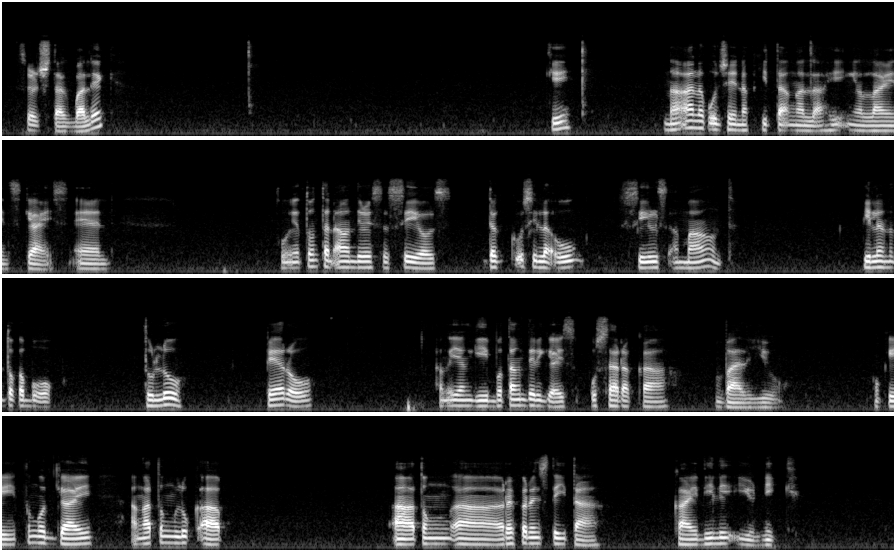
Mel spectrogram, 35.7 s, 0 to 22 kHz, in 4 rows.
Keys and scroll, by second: 0.9 ctrl+f, 2.4 Return, 5.7 Return, 8.0 Return, 9.7 Right, 10.7 Escape, 11.4 Right, 13.2 Right.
